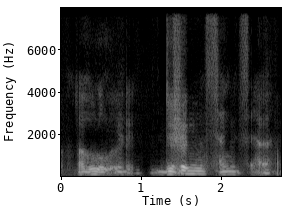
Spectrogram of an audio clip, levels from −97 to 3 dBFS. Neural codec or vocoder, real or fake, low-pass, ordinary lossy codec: codec, 16 kHz, 1 kbps, FreqCodec, smaller model; fake; none; none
